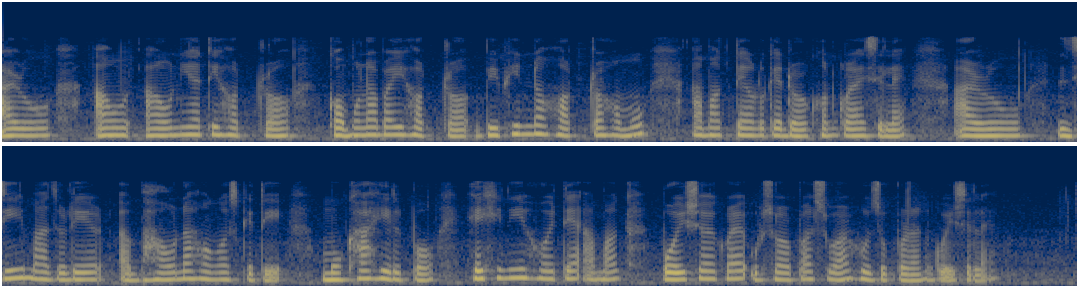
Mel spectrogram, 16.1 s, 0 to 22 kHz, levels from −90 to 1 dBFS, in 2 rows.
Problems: none marked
